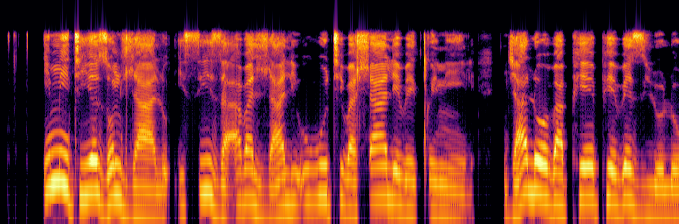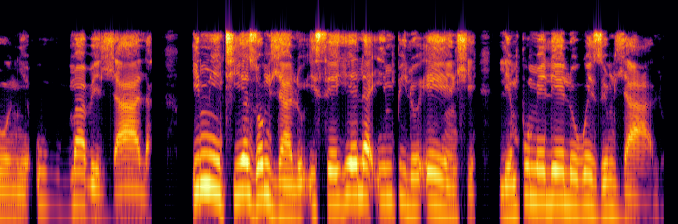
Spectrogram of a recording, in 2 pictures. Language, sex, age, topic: North Ndebele, male, 18-24, health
